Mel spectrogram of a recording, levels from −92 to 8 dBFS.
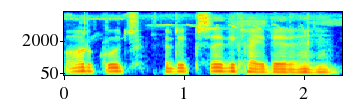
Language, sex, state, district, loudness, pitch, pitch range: Hindi, male, Arunachal Pradesh, Lower Dibang Valley, -16 LUFS, 115 Hz, 100-125 Hz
